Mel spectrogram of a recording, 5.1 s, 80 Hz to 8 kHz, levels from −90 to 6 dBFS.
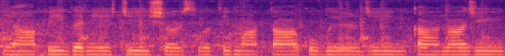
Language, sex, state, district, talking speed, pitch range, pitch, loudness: Hindi, female, Rajasthan, Bikaner, 105 wpm, 175-185 Hz, 180 Hz, -17 LUFS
